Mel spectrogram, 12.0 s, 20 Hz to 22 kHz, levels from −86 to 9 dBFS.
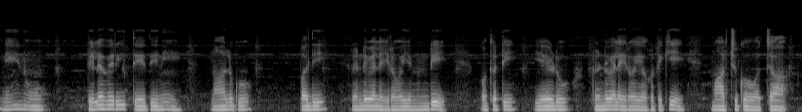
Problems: constant background noise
